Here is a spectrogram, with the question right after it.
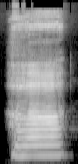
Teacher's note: حلق کا وہ حصہ جو کہ ہمارا سینے کی طرف حصہ ہے، وہاں سے یہ ہا ادا ہوگا، جہاں پہ ایک گڑا سا محسوس ہوتا ہے۔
